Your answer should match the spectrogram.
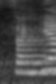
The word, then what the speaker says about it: संज्ञा: बच्चों, ये संज्ञा है, संज्ञा नहीं है। ओके, इसका प्रोनाउंसिएशन हम कैसे करेंगे? संज्ञा। ओके, क्योंकि मैंने देखा है बहुत से लोग है ना संज्ञा बोलते हैं, तो संज्ञा नहीं होता है, ये क्या है? संज्ञा। तो राइट प्रोनाउंसिएशन क्या होगा हमारा इसका?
